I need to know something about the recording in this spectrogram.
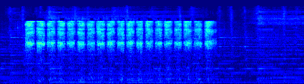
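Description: An HB pencil scribbles quickly back and forth on a sheet of paper, a dry, hissy scratching in rapid rhythmic strokes for a couple of seconds before stopping, with a low steady hum underneath.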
